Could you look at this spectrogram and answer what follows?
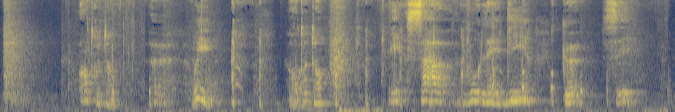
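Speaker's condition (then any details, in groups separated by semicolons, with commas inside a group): Stroke with aphasia; stroke at 49 at Mayan site in Yucatan, Mexico, after headaches, sudden collapse, unconscious; about 2 years 4 months after stroke, slow progress, song-based speech therapy with therapist Juliette; halting, needs time, repeats phrases after helper, understood well only by few people, worse with fear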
